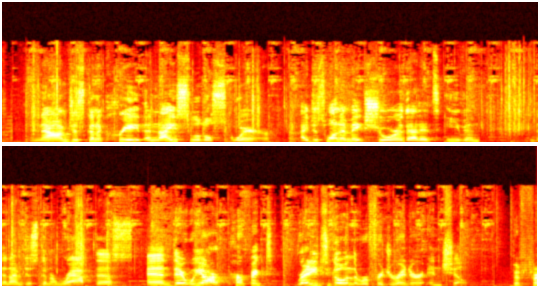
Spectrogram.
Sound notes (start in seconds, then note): none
